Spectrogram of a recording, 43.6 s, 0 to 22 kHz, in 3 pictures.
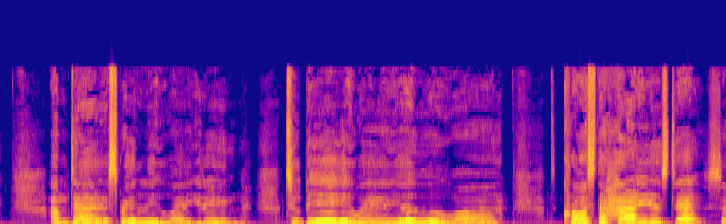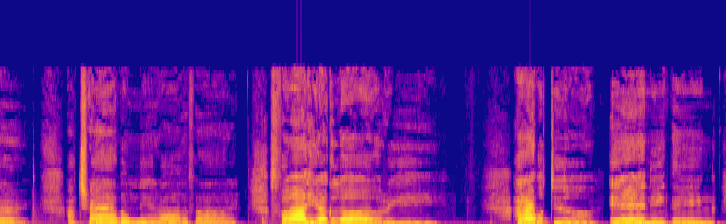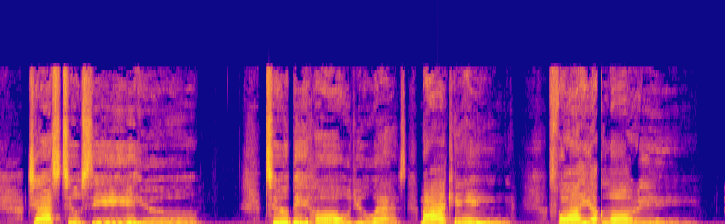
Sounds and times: Male singing: 1.0 - 5.0, 5.7 - 10.1, 11.0 - 15.2, 15.8 - 19.3, 19.9 - 23.5, 24.8 - 28.9, 29.6 - 33.1, 34.3 - 39.4, 40.0 - 43.1.

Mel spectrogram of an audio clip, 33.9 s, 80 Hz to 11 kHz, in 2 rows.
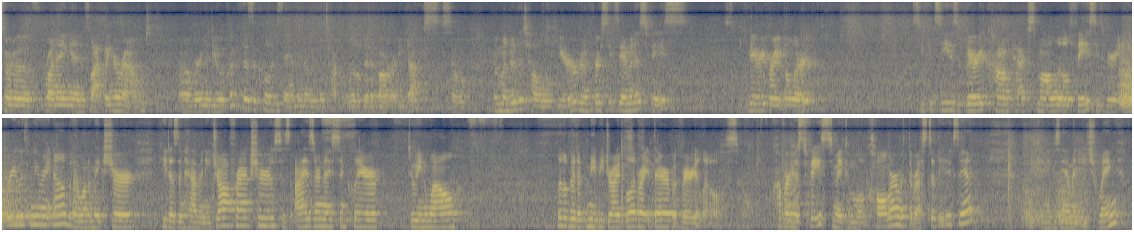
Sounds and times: Speech: 0.0 - 12.3, 13.7 - 24.0, 25.3 - 31.6, 32.3 - 33.8.

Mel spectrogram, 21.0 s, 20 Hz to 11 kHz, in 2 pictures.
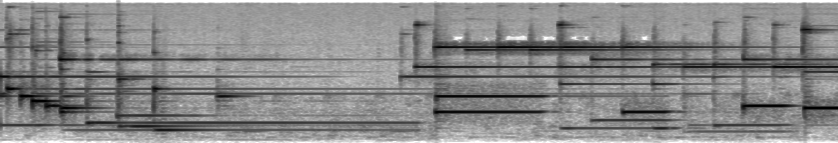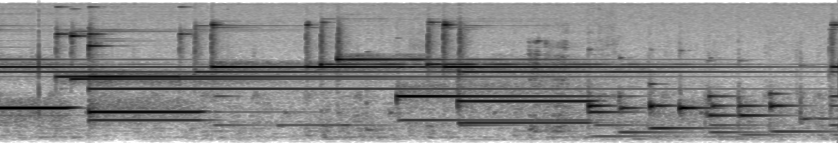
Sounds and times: Glockenspiel: 0.0 - 20.9
Marimba, xylophone: 0.0 - 20.9.

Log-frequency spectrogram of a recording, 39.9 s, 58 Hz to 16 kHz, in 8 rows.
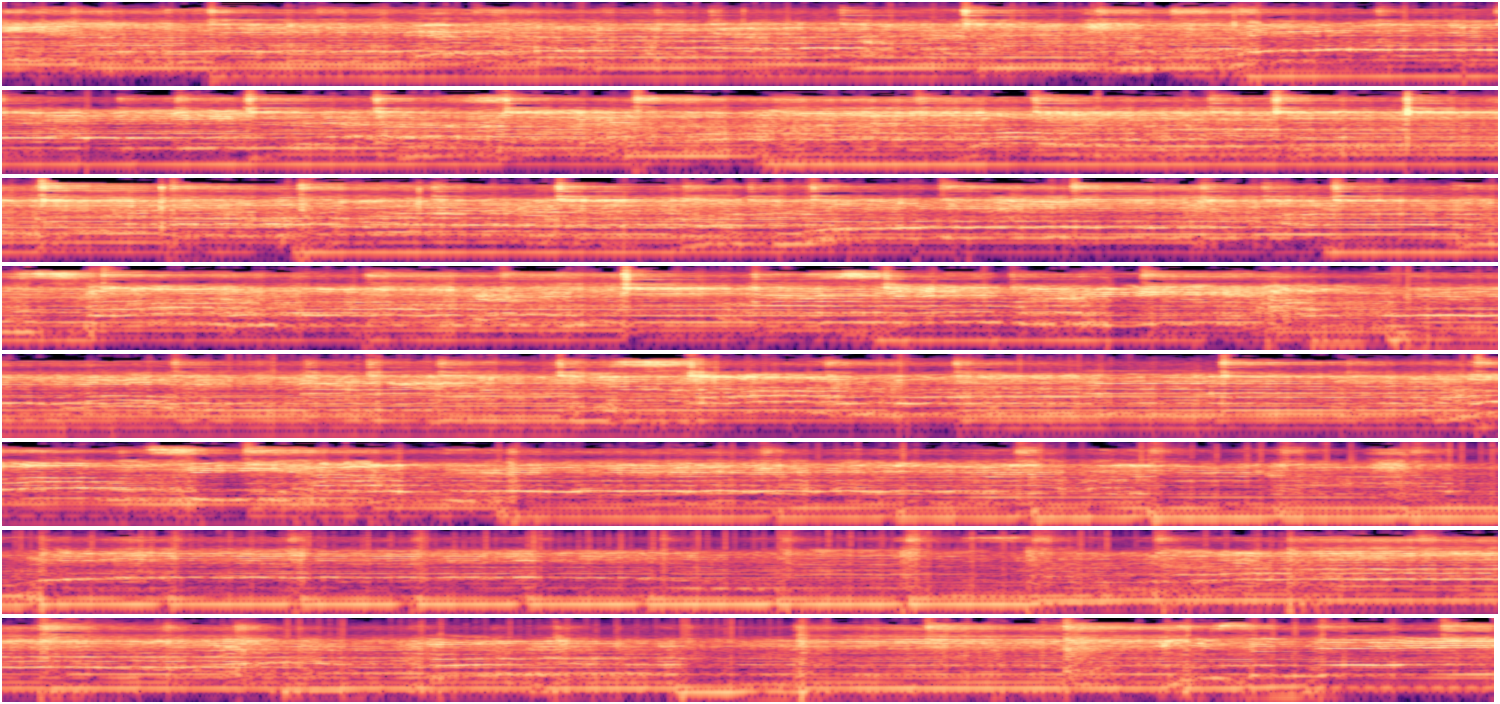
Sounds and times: Female singing: 0.0 - 9.5, 10.4 - 37.6, 38.7 - 39.8
Music: 0.0 - 39.8.

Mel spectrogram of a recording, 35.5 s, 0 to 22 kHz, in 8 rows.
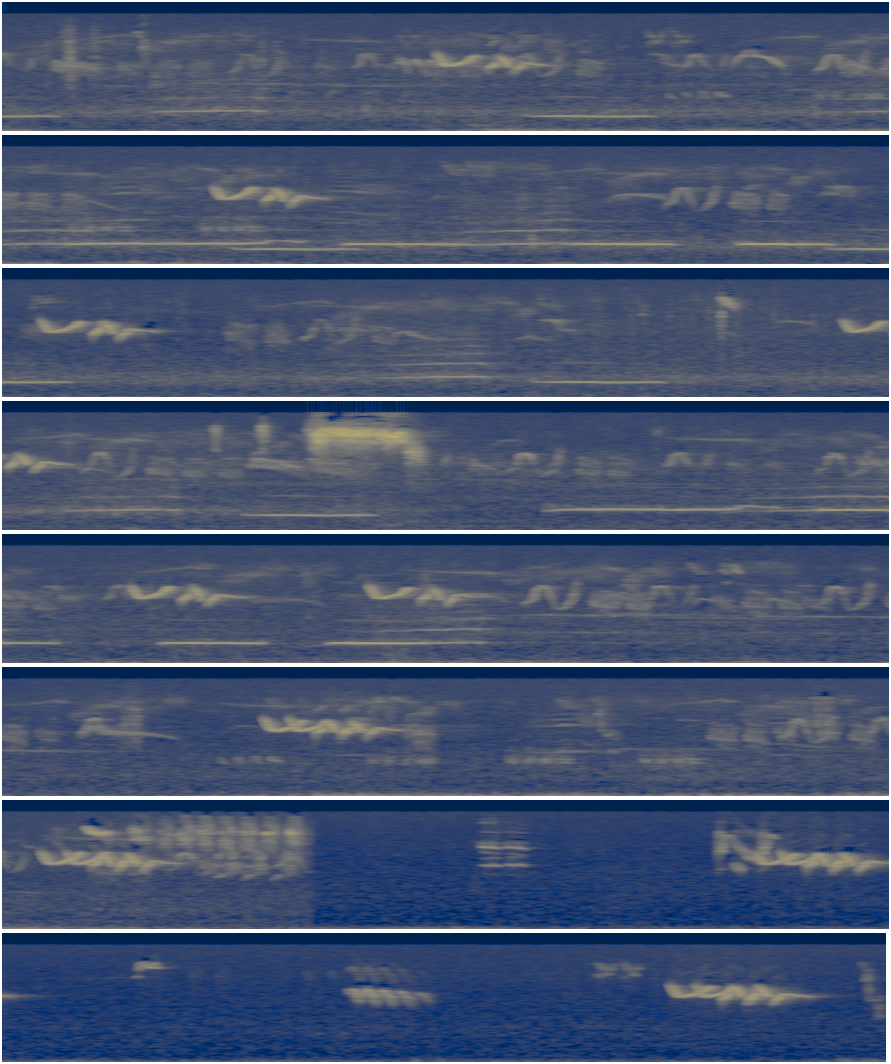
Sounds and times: Bird: 0.0 - 28.2
Outside, rural or natural: 0.0 - 35.4.

